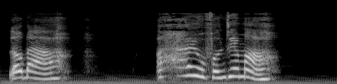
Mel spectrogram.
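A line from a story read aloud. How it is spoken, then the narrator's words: Shivering, trembling question. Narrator (Chinese): 葛红娇浑身湿漉漉的，声音哆哆嗦嗦的问了一句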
